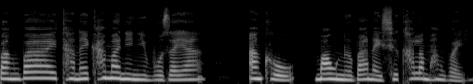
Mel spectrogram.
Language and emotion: Bodo, sad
